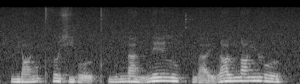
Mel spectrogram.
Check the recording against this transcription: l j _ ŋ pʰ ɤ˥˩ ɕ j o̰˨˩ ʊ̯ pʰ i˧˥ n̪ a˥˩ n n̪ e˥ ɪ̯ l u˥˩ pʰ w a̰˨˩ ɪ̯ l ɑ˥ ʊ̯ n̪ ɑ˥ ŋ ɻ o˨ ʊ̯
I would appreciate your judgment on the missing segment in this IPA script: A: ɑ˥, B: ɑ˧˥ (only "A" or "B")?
B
